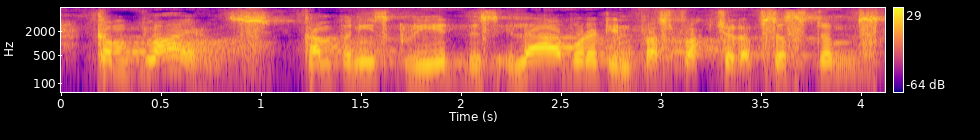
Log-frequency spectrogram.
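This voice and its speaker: A man with an Indian accent speaks with ordinary pitch variation over noticeable background noise. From eastern India, Calcutta. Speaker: business school professor. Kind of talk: conference speech. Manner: animated.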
